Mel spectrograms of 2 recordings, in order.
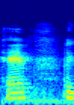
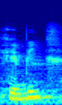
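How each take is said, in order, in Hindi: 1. यह शब्द छोटी 'v' की आवाज़ से खत्म होता है। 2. यह शब्द एक अलग 'bee' अक्षर से खत्म होता है। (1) "इसको इंग्लिश में क्या बोलेंगे?" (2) "यदि आप बारह खड़ी से पढ़ोगे तो क्या बोलोगे?"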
